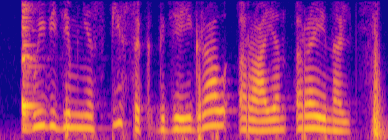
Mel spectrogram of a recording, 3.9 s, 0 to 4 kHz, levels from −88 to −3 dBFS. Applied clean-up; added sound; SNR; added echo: none; Cowbell; 7 dB; none.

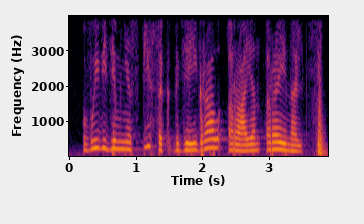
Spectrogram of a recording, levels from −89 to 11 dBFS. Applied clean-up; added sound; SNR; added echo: none; none; none; none.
